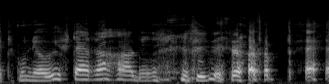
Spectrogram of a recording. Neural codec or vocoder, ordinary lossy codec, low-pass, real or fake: vocoder, 44.1 kHz, 128 mel bands every 512 samples, BigVGAN v2; none; 19.8 kHz; fake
